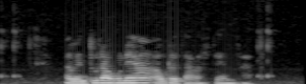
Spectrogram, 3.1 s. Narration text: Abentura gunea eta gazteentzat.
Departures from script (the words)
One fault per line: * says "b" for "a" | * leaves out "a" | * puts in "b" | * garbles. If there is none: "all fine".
* puts in "haur"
